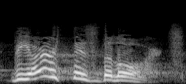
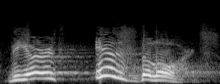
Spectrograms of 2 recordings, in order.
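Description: First: The word "earth" carries the main stress. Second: The word "is" carries the main stress. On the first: Everything in the world, nothing excepted, belongs to God. "That is, everything in the earth" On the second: It belongs to God despite appearances to the contrary. "In spite of everything that's going on about us to the contrary"

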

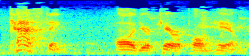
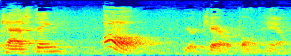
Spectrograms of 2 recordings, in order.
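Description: First: The word casting is stressed. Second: The word all is stressed. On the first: "You emphasize the first word" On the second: "The next word"

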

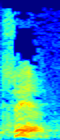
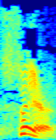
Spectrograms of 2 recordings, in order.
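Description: First: It is said louder than before. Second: It is said loudest of all.

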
